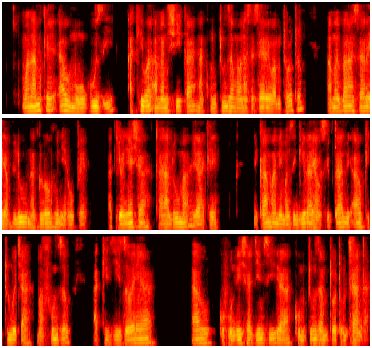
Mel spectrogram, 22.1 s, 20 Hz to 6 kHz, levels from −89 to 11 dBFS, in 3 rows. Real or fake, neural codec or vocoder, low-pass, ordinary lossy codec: fake; codec, 16 kHz in and 24 kHz out, 1.1 kbps, FireRedTTS-2 codec; 5.4 kHz; AAC, 24 kbps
